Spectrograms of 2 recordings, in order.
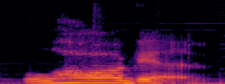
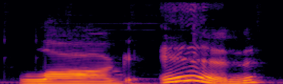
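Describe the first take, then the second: First: The stress falls on the word log. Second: The stress falls on the word in. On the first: It is a noun naming the typed credentials. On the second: It is a verb meaning to connect to the system.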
